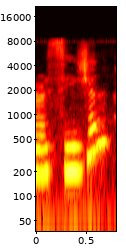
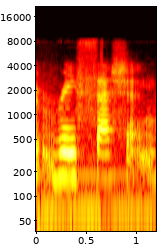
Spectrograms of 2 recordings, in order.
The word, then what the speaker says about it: recession: just one point uh pronunciation point this word should be recession recession okay or session okay great everything else was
